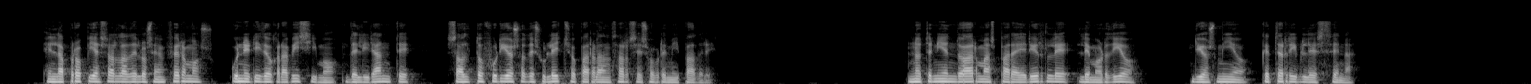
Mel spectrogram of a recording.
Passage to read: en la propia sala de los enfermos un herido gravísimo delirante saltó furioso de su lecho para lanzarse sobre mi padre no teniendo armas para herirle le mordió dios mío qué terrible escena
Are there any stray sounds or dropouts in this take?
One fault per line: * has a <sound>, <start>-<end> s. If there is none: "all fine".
all fine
